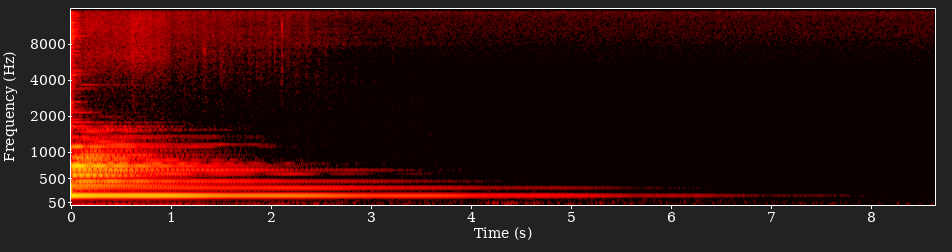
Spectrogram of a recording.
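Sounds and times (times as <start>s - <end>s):
gong: 0.0s - 4.9s.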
